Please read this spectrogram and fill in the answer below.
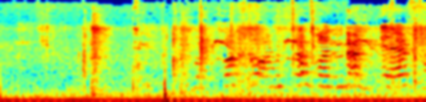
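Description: High-pitched voices, speech-like, in the background from about halfway through, over a steady low hum. A single sharp knock comes shortly before the voices start.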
